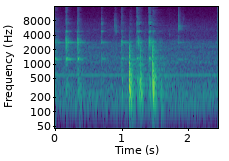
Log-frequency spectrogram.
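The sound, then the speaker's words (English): A teaspoon clinks against a bowl as a teaspoon of olive oil is put into it, several times in an irregular patter, with two louder, sharper taps in the middle among lighter metallic ticks. No one speaks. “Put the teaspoon down.”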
